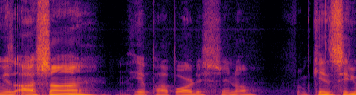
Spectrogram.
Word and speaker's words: A'sean: So it's A'sean. A'sean.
